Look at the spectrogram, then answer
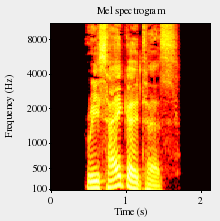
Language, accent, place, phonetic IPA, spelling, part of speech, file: German, Germany, Berlin, [ˌʁiˈsaɪ̯kl̩təs], recyceltes, adjective, De-recyceltes.ogg
- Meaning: strong/mixed nominative/accusative neuter singular of recycelt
